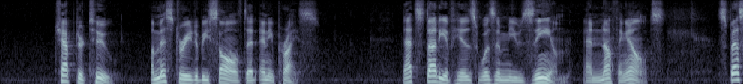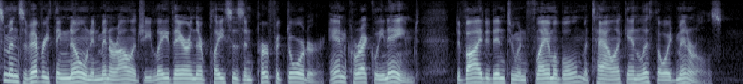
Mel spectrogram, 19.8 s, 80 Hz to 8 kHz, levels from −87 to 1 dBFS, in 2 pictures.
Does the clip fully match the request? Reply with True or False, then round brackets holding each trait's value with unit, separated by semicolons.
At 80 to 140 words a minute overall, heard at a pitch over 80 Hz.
True (135 wpm; 140 Hz)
